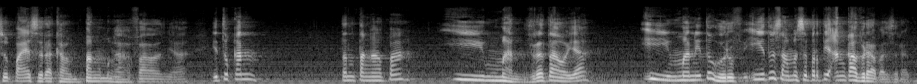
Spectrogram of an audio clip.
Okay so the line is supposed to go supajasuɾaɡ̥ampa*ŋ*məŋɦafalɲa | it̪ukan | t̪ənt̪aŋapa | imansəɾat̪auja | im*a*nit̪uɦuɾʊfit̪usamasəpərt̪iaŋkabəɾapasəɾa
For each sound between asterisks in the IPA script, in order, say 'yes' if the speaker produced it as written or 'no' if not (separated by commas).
yes, yes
